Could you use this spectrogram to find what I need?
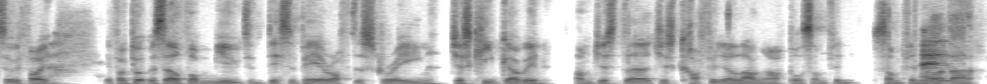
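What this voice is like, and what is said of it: Congested voice from a cold. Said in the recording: “I'm absolutely full of cold. You can probably hear it in my voice.”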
